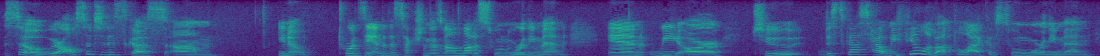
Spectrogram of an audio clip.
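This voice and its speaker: A woman with a bright, forward voice talks through a book in a casual vlog. Her pitch moves around a lot, and she is chatty and emphatic as she works through her opinions. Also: expressive, normal speed, rough recording. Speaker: book vlogger. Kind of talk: casual book discussion to camera.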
